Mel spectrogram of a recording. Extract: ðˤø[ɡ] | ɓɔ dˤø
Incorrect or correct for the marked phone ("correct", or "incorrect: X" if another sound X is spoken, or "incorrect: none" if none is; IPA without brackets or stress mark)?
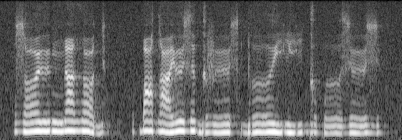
incorrect: d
